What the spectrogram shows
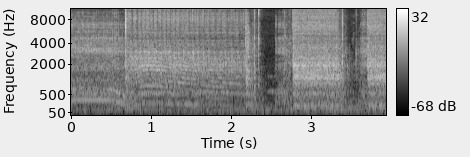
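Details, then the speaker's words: Half-scale NASCAR mini cup car, cold start after new clutch, battery nearly but not fully charged: starter whirs in sluggish bursts with pauses and the engine never catches; owner suspects the battery is still too dead, failing to hold charge in cold weather. "So I'm pretty sure our problem is the battery is just still really dead."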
